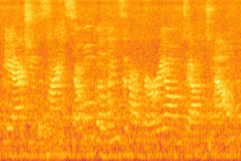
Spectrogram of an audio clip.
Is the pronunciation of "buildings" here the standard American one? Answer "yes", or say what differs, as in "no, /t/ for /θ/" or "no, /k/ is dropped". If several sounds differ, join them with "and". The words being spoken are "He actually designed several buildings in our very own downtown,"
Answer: yes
